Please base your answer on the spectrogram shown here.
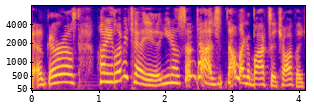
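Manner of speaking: put-on slow, drawling southern accent. Retelling a mother's frog analogy: imitating mom's southern drawl. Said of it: "you could hear my mom with this southern drawl".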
